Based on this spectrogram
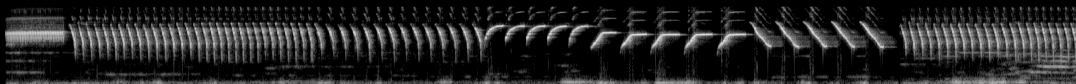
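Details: Belgian canary singing: a long buzzy high trill, then a rapid series of repeated notes, then looping upward-sweeping whistles and steep falling slurs, ending in another fast trill; faint low thumps beneath.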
